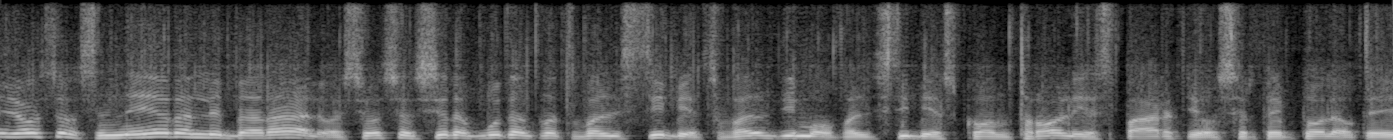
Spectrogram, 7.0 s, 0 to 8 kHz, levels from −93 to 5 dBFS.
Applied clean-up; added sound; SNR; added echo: neural mask model RNNoise.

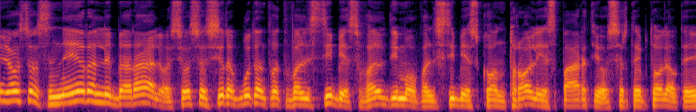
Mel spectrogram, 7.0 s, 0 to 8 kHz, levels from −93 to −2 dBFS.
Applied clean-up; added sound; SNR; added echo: none; none; none; none.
